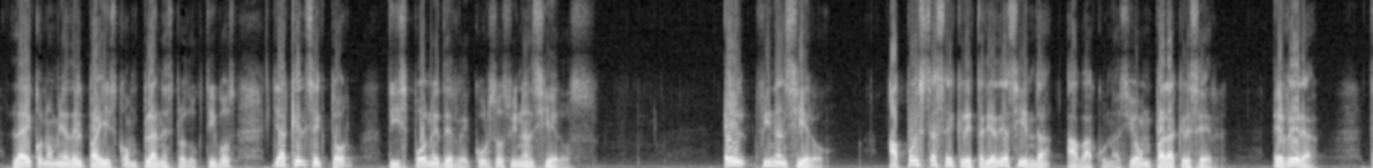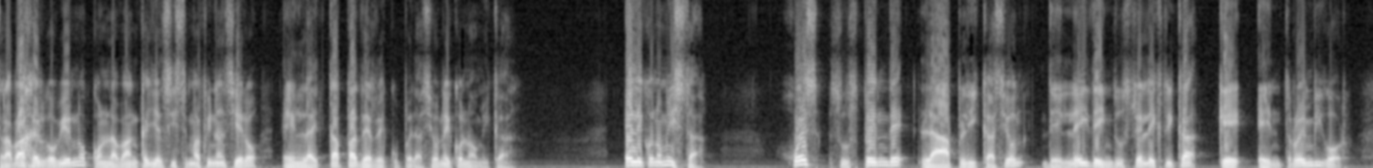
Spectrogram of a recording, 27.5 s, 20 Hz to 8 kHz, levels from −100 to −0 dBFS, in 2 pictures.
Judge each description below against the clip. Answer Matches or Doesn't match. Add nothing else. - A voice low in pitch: Matches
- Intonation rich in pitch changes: Matches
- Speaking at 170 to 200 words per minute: Doesn't match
